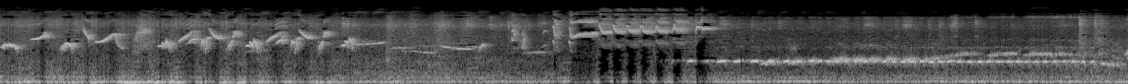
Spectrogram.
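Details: White-rumped shama in voice training for competition singing: a fast run of varied rising and falling whistled notes, then a burst of dry clicks, then a long, low, steady whistle with faint background hum.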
